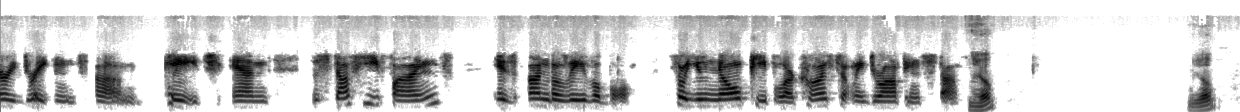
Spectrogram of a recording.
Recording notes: on the Phone !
